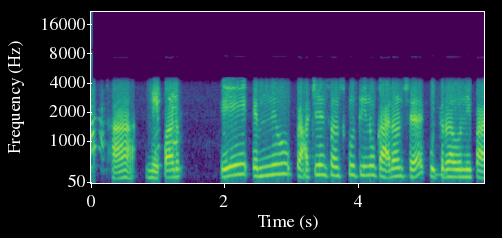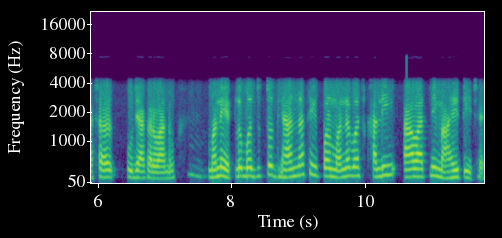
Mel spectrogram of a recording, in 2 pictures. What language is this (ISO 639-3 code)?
guj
